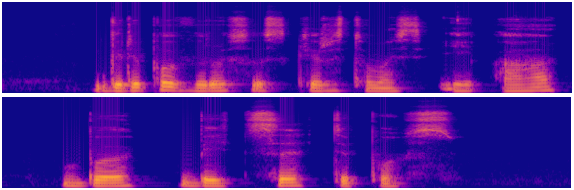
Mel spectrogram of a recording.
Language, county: Lithuanian, Telšiai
